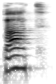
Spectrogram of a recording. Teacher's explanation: p in Pat is made by closing the lips and releasing them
